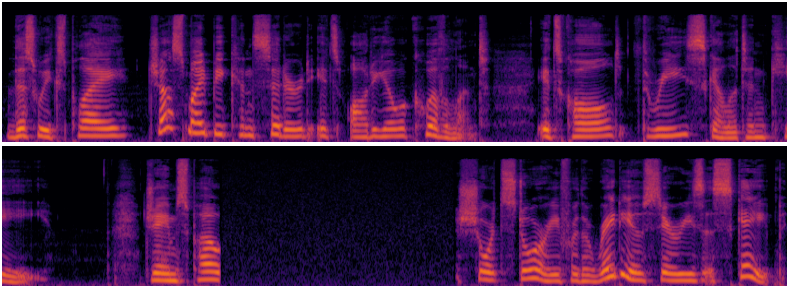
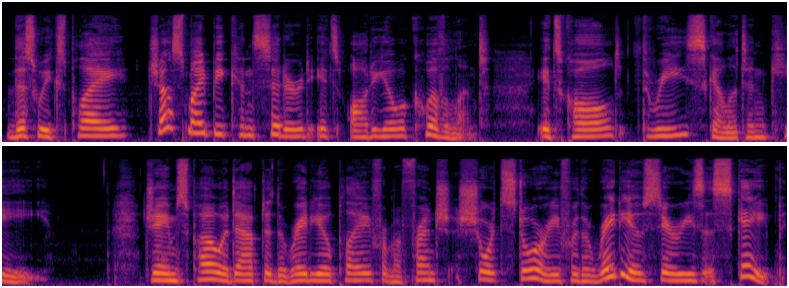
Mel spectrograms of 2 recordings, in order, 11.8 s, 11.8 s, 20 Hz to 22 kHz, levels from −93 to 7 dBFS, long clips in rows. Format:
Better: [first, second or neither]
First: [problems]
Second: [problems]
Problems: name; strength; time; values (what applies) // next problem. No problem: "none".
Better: second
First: audio cutting out; at 7.5 s for 2 s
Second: none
